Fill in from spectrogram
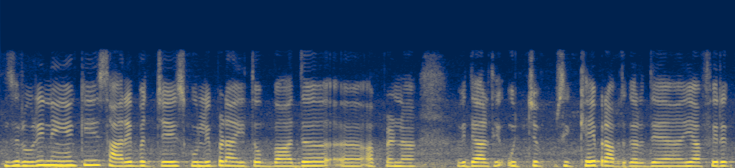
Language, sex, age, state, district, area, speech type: Punjabi, female, 18-30, Punjab, Mohali, urban, spontaneous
